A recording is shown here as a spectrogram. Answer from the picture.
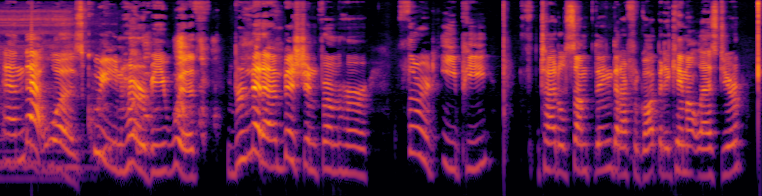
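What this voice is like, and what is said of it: Radio DJ voice. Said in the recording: “Let me try and do this like a radio guy ... do my radio voice.”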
